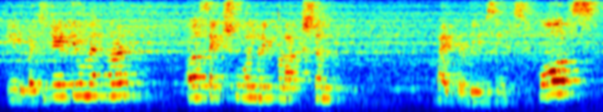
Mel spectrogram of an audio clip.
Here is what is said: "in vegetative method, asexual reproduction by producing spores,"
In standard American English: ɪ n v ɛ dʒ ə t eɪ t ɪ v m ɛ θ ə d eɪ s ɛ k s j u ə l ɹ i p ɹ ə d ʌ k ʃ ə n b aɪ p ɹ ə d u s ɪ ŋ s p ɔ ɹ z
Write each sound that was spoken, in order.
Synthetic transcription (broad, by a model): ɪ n v ɛ dʒ ə t eɪ t ɪ v m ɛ t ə d s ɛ k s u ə l ɹ i p ɹ ə d ʌ k ʃ ə n b aɪ p ɹ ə d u s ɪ ŋ s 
